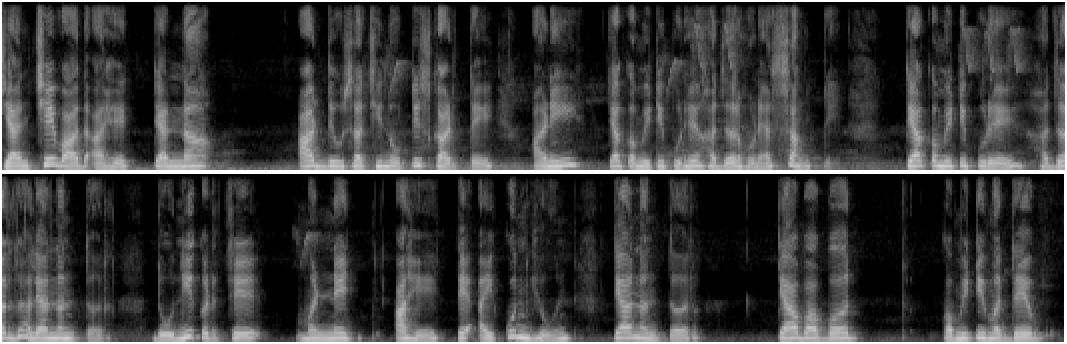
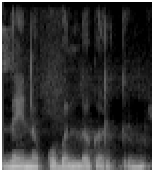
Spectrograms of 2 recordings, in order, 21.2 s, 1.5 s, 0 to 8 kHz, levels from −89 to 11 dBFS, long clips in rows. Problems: none marked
